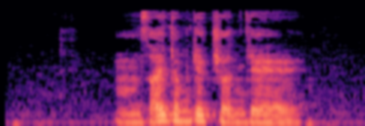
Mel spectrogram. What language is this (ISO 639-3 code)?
yue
